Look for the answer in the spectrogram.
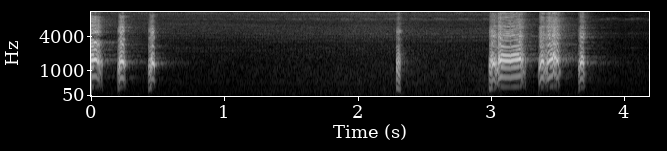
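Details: A female red junglefowl calls to draw a mate: short sharp clucks, a pause, then a loud raspy drawn cackle with two further clipped notes.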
